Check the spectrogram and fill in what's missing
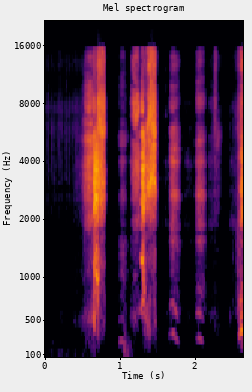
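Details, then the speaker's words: Deliberately induced sneeze after needing to sneeze for over 13 hours, possibly using a "cylinder thing": several sharp, breathy bursts with quick catching inhalations. "I've been needing to sneeze since [ __ ] 9:00 a.m. this morning and it's currently 10:00 p.m. So, I've been needing to sneeze for over [ __ ] 13 hours."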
